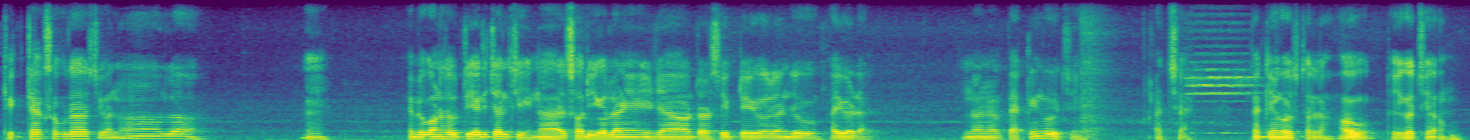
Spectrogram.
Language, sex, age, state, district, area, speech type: Odia, male, 18-30, Odisha, Bhadrak, rural, spontaneous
